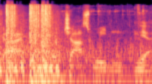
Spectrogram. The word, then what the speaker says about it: Joss Whedon: This poor fucking Josh Whedon guy, or Joss Whedon.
